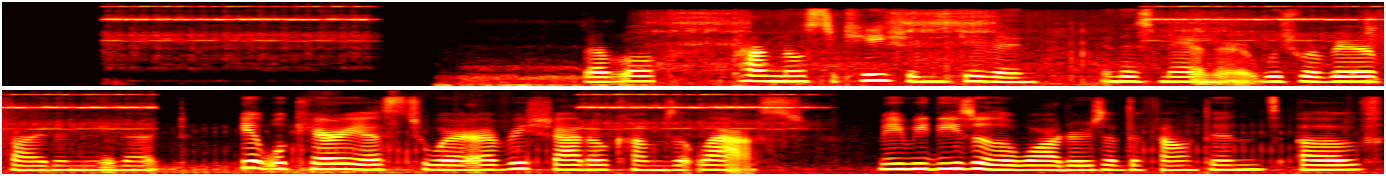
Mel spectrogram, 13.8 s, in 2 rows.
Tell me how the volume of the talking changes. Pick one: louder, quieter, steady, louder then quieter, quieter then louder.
steady.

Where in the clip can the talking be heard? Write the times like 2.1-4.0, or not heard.
2.9-13.7.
